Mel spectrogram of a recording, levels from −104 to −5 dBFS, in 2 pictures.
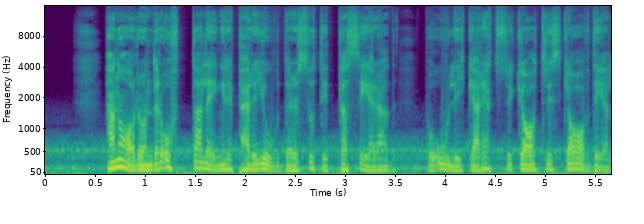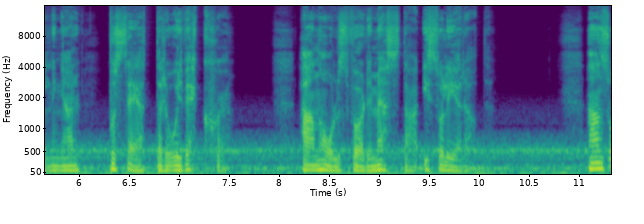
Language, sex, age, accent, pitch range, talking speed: Swedish, male, 20-39, native, 95-130 Hz, 125 wpm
